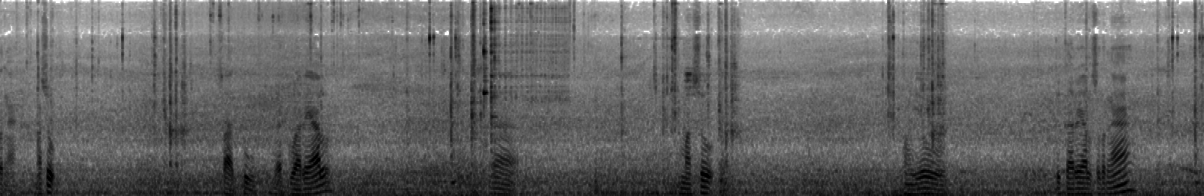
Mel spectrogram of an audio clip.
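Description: Coins clink as they drop one by one into a parking meter.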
